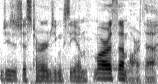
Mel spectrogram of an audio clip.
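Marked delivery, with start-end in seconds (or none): 1.9-3.1 put-on, acted knowing tone. Retelling a Gospel scene, the speaker voices the reply to the complaining sister, acting out a knowing tone. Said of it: "You just hear this knowing in his voice".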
